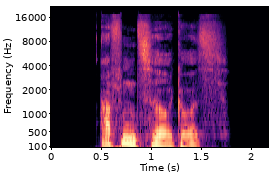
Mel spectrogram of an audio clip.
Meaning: synonym of Affentheater
- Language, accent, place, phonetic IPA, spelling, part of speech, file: German, Germany, Berlin, [ˈafn̩ˌt͡sɪʁkʊs], Affenzirkus, noun, De-Affenzirkus.ogg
